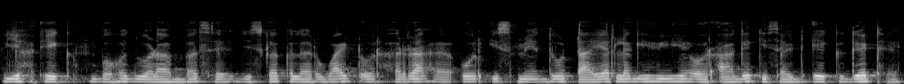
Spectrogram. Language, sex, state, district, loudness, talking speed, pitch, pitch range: Hindi, male, Jharkhand, Palamu, -20 LUFS, 170 wpm, 125 Hz, 120-130 Hz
